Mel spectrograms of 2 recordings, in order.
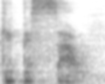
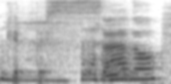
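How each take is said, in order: First: The d in pesado is dropped. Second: The d in pesado is clearly pronounced.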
